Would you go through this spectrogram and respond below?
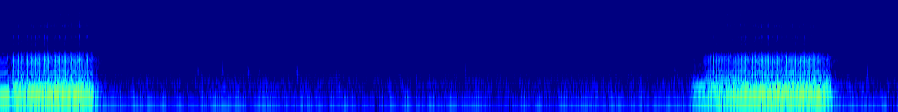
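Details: Sleeping dog; two loud, rumbling snores about five seconds apart with quiet between, roughly twelve breaths a minute: dog snoring.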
